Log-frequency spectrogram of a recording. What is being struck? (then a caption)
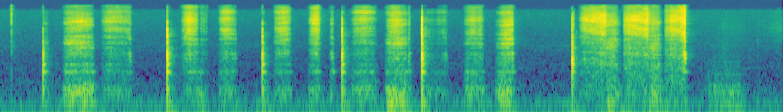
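Chalk stick on a chalkboard. Fingertips hold a blue chalk stick and draw stars and swirls on a large, flat, solid black chalkboard. The result is a series of short, bright, scratchy strokes, many starting with a sharp tap of the chalk, separated by brief quiet pauses. A longer, rougher scraping run comes near the end.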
